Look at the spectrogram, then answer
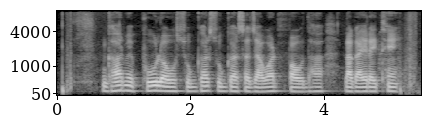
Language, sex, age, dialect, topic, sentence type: Chhattisgarhi, male, 25-30, Eastern, agriculture, statement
